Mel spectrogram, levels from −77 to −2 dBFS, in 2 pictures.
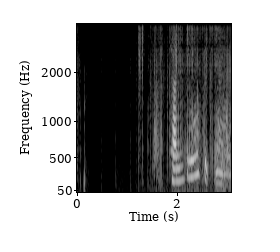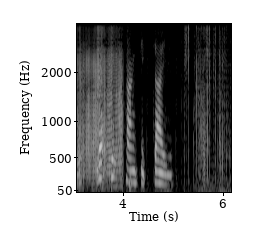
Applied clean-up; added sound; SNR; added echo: neural mask model RNNoise.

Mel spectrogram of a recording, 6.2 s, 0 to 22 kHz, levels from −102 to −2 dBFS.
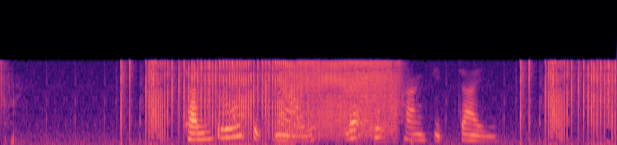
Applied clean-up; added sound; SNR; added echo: none; Fart; -1 dB; none.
